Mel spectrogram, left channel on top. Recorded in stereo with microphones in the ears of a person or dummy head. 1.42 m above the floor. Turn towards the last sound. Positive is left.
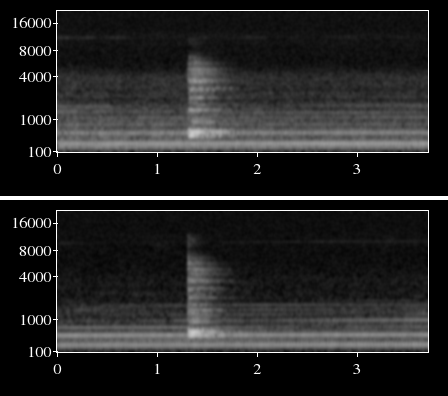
turn(degrees=-70)  # may be behind; listen again after turning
